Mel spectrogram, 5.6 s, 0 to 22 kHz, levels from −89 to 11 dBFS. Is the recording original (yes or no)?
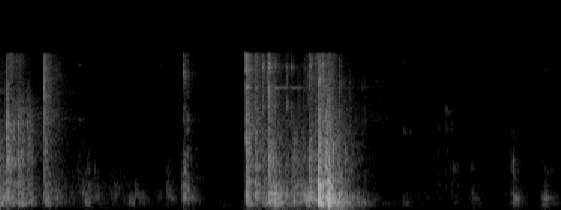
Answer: yes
